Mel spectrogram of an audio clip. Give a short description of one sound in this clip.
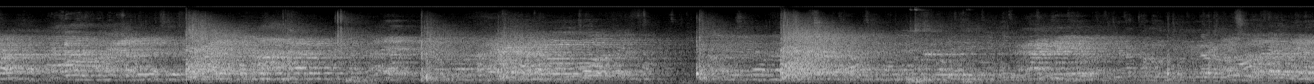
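Many children shout and call out in a large echoing hall.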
